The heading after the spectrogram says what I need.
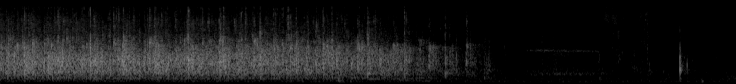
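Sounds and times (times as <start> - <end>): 
congregation applauding: 0.0 - 5.1
shuffling noises: 4.8 - 7.3.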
